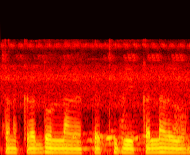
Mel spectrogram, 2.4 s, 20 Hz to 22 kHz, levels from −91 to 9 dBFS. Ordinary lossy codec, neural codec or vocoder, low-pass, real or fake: none; none; none; real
